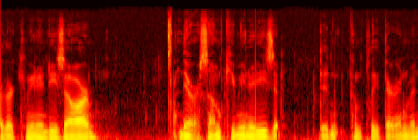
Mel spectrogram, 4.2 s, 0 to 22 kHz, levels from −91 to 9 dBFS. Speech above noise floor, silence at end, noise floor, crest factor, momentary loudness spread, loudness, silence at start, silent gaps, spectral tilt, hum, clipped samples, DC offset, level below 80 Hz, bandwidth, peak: 34 dB; 0 s; -55 dBFS; 18 dB; 11 LU; -22 LUFS; 0 s; none; -6 dB/octave; none; under 0.1%; under 0.1%; -38 dBFS; 15 kHz; -4 dBFS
